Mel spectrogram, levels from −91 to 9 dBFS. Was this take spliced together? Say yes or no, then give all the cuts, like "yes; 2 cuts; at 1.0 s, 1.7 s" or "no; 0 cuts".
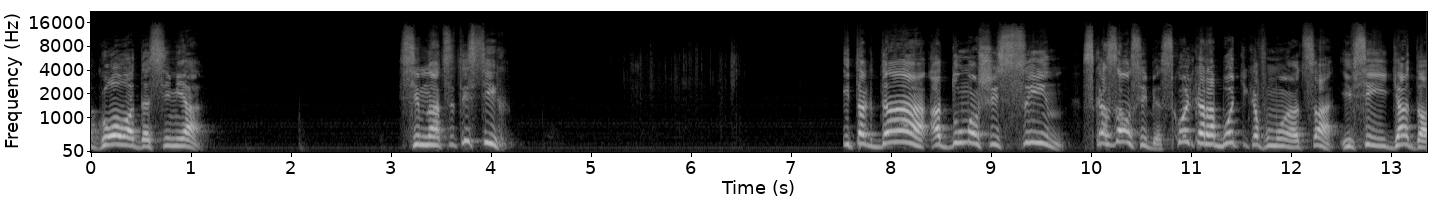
no; 0 cuts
